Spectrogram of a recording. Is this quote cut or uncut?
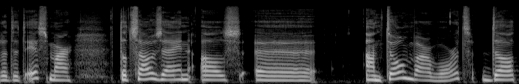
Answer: uncut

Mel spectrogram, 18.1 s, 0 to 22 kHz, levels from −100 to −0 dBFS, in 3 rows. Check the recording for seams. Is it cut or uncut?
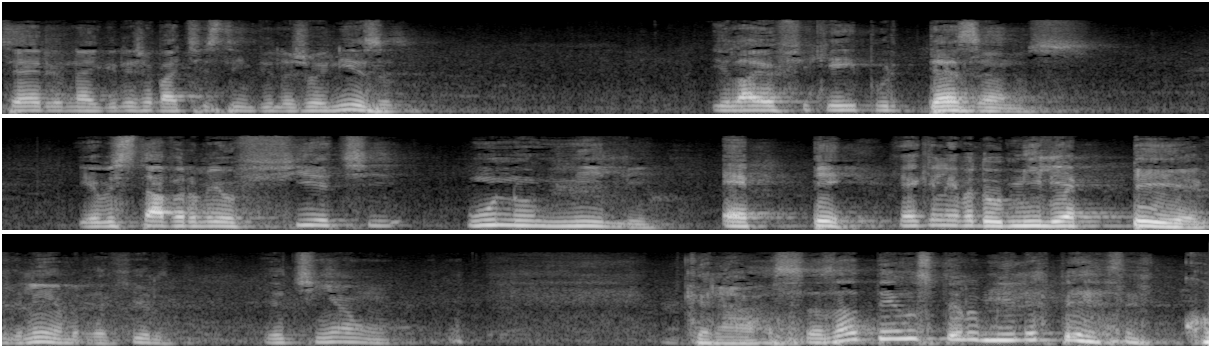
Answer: uncut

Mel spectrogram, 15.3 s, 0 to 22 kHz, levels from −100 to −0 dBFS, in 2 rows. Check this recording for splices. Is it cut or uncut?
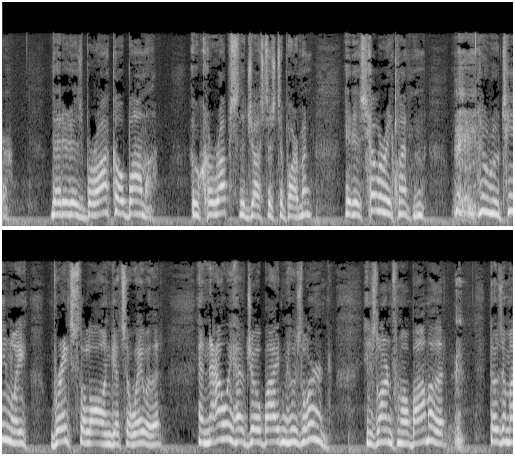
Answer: uncut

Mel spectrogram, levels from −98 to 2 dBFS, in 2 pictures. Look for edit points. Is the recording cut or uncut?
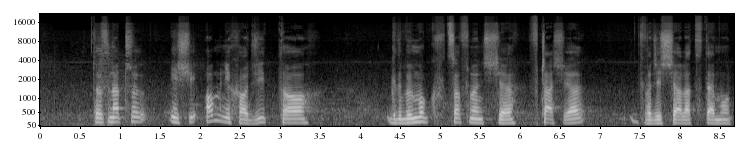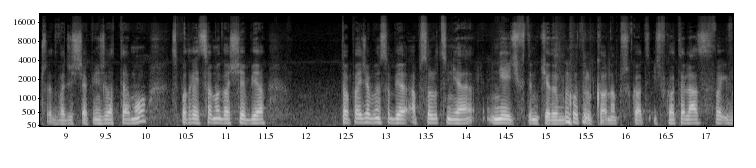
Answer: uncut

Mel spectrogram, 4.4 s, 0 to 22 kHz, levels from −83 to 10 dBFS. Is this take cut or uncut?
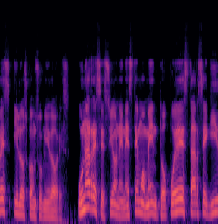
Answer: cut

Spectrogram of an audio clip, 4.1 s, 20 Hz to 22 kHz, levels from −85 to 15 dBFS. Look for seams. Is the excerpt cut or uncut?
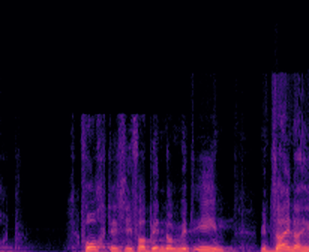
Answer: cut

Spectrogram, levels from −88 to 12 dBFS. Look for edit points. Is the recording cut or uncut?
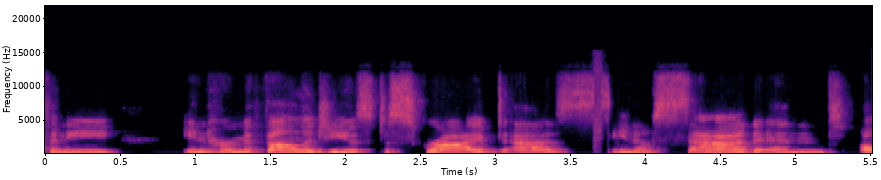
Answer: uncut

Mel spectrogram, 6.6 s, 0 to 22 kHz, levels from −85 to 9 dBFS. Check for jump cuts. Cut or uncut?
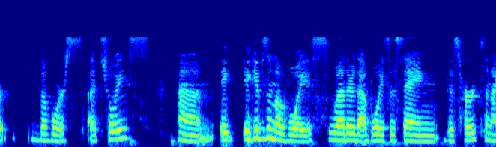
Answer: uncut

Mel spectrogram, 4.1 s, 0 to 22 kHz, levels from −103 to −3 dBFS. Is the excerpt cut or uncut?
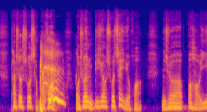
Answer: uncut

